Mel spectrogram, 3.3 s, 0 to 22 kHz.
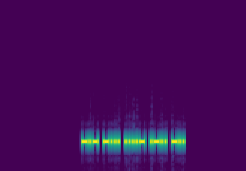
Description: Morse code, heard as a keyed tone, about 51 wpm, 700 Hz. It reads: KB4LD
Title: USA Call Signs - 5 Characters - Repeated 2x - 50wpm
